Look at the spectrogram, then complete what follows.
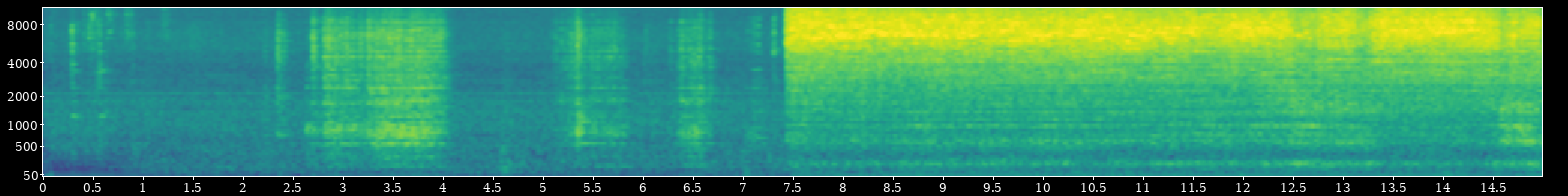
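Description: A few short noisy bursts, then about halfway through a handheld gas torch comes on and burns with a loud, steady hiss.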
